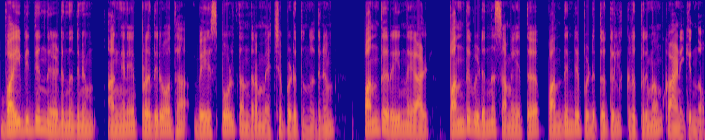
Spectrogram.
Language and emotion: Malayalam, neutral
